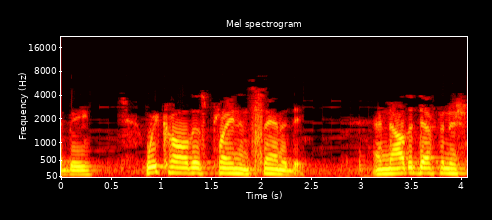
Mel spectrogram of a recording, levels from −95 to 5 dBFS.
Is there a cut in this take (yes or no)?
no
